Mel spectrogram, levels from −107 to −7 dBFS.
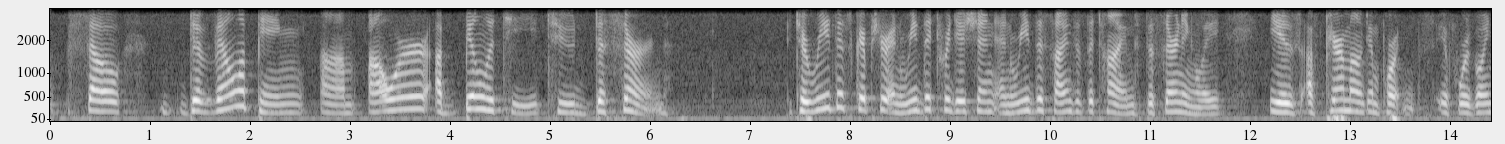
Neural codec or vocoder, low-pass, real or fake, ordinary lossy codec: none; 3.6 kHz; real; Opus, 24 kbps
